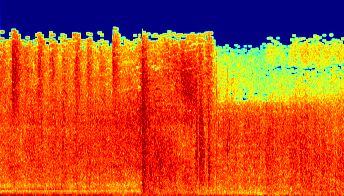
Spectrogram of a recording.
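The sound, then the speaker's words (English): A sharp gunshot cracks out as a man fires at fuel-flooded boats moored at a jetty, then a loud explosive blast as the boats erupt into flames, rolling into a sustained, dense roar of burning, with a low tone humming underneath at the start. “turns and fires at the moored boats. They erupt into flames.”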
